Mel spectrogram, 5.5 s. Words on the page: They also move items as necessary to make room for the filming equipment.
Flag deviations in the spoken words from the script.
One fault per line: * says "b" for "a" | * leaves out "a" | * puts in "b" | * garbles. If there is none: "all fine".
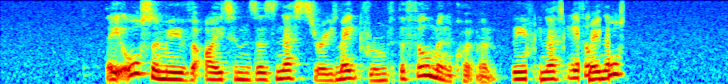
* leaves out "to"
* garbles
